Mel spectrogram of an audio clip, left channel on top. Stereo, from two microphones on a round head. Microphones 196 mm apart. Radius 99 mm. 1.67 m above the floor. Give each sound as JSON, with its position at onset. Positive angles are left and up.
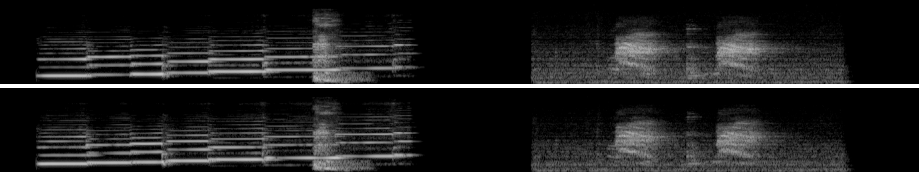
{"t": 0.4, "sound": "a flute", "side_deg": -45, "distance_m": 1.8}
{"t": 3.1, "sound": "throat clearing", "side_deg": 45, "distance_m": 2.0}
{"t": 5.3, "sound": "a bird", "side_deg": 30, "distance_m": 2.5}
